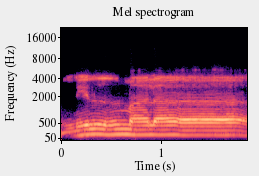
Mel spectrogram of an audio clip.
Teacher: Jadi lam bukan termasuk huruf kolkolah, tidak memiliki sifat kolkolah. Jadi jangan sampai ada suara yang terpantul, jangan ada lile. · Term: lam sukun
